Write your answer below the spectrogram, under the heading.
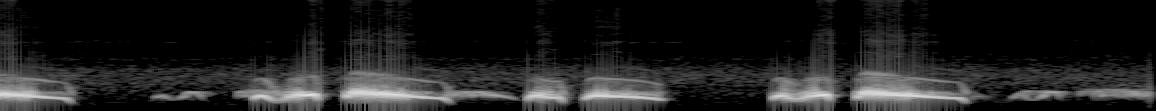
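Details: Spotted dove, a trained caller, coos in repeated phrases of a short rising note and longer falling coo, with faint soft notes between them and a quiet trailing call at the end.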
